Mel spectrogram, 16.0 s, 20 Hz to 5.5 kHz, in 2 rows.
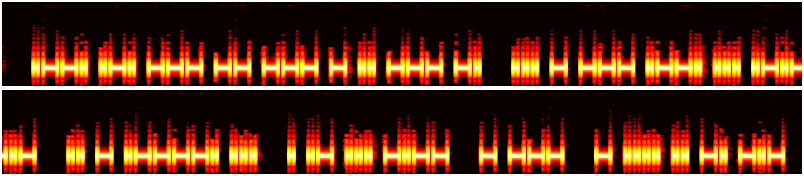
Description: Morse code, heard as a keyed tone, about 25 wpm, 600 Hz. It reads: PROMOTION STOPS. IT'S EASY TO THINK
